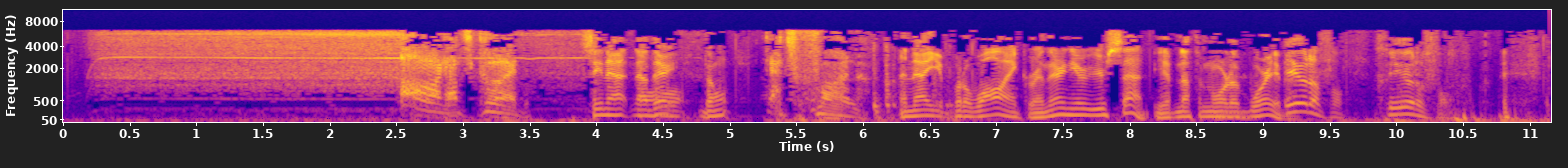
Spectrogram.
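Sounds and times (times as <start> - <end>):
electric drill drilling a hole in a wall: 0.0 - 6.1
speech: 2.7 - 10.7.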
